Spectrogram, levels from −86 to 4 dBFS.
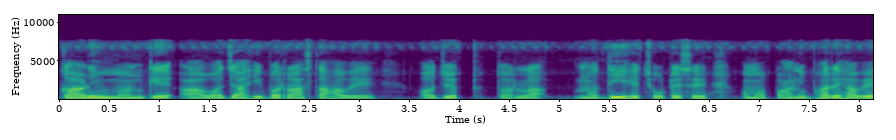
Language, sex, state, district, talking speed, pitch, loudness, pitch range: Chhattisgarhi, male, Chhattisgarh, Raigarh, 155 wpm, 125 Hz, -20 LUFS, 125-135 Hz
